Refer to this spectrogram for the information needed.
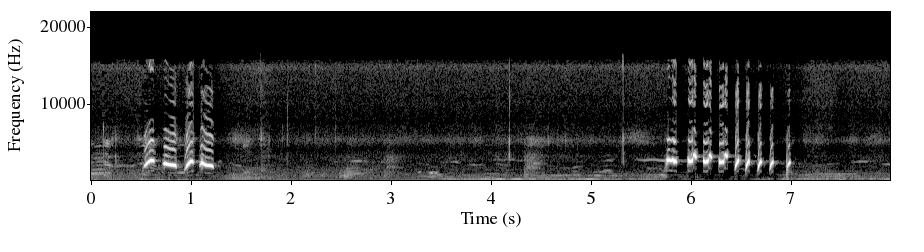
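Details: Bulbul song from Iraq: two bursts of loud, rapid bubbling notes, a short phrase near the start and a longer run of about eight quick repeated notes later, over low hum and faint background voices.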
